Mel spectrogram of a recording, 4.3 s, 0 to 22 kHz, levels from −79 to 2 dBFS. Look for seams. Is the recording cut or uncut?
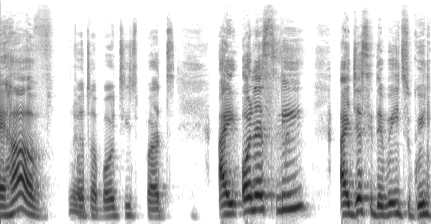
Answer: uncut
